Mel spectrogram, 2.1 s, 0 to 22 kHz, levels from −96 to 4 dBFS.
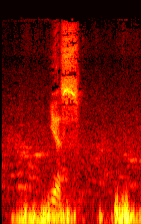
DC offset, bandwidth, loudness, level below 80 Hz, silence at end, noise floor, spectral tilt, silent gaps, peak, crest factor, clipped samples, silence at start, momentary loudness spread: under 0.1%; 16 kHz; -22 LUFS; -26 dBFS; 0 s; -42 dBFS; -4.5 dB/octave; none; -6 dBFS; 16 dB; under 0.1%; 0.2 s; 13 LU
